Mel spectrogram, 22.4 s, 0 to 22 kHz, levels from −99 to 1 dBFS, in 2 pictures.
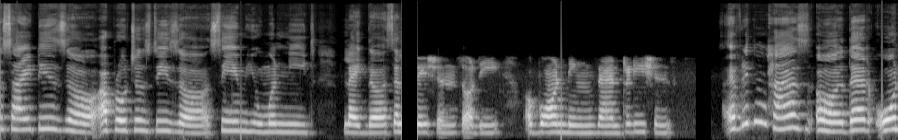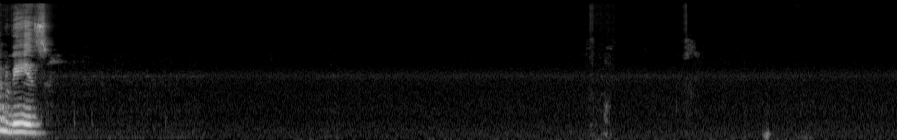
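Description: A tiny hard-edged hole cuts in at 3.00 s, between "uh approaches these uh" and "human needs like the", and recurs at 7.01 s and 11.01 s: a gap between chunks, about 6.5 ms of silence left where 4-second blocks were joined. At 5.01 s, right after "human needs like the", a 200 ms silence gives way to dull, muffled speech with nothing above 4 kHz until 8.89 s. The level stays about the same and a faint new noise floor sits far below the voice. The likely cause is that the input switched to a poorer device.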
